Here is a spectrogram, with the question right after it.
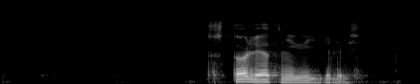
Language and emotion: Russian, sad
